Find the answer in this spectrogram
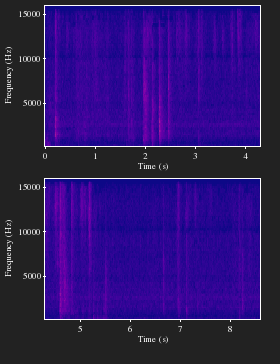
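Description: Faint handling noises from double-sided adhesive tape being applied to a small paper box: a few soft rustles and taps about two seconds in, and again around four and a half to five and a half seconds.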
